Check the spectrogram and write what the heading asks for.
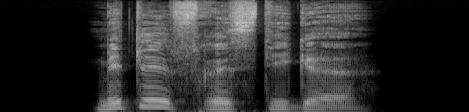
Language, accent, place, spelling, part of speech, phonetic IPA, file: German, Germany, Berlin, mittelfristige, adjective, [ˈmɪtl̩fʁɪstɪɡə], De-mittelfristige.ogg
- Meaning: inflection of mittelfristig: 1. strong/mixed nominative/accusative feminine singular 2. strong nominative/accusative plural 3. weak nominative all-gender singular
